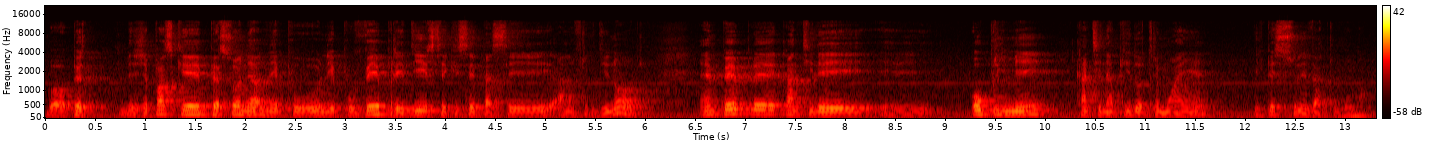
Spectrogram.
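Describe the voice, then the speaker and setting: A man from Rwanda answering interview questions earnestly and deliberately, pausing and restarting his phrases. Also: mid-range voice, a little mellow, roomy sound, in a large hall, slight background noise. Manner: deliberate, with frequent restarts and pauses.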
